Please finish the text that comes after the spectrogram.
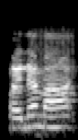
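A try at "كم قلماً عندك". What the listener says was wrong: कलमा नहीं बोलते उसको, दो बार रहता है। कलमन, कलमन इंदका।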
